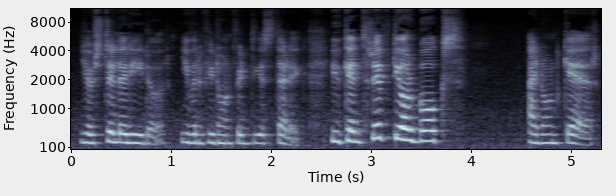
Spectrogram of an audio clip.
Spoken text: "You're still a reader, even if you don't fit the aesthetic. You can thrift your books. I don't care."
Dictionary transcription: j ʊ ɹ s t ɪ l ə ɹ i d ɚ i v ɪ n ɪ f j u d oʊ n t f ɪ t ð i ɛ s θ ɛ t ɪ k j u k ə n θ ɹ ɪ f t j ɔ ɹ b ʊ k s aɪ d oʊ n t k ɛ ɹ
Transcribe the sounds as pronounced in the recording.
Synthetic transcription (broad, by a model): j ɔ ɹ s t ɪ l ə ɹ i d ɚ i v ɪ n ɪ f j u d oʊ n t f ɪ t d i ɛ s t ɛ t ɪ k j u k ə n t ɹ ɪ f t j ɔ ɹ b ʊ k s aɪ d oʊ n t k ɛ ɹ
